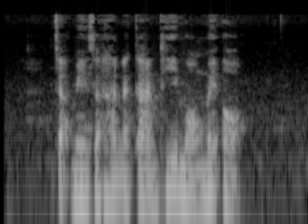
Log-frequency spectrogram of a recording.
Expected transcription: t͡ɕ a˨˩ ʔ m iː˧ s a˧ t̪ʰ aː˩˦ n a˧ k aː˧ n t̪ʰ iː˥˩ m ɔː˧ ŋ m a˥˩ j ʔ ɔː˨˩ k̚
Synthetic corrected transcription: t͡ɕ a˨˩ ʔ m iː˧ s a˧ t̪ʰ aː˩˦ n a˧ k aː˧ n t̪ʰ iː˥˩ m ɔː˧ ŋ m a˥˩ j ʔ ɔː˨˩ k̚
